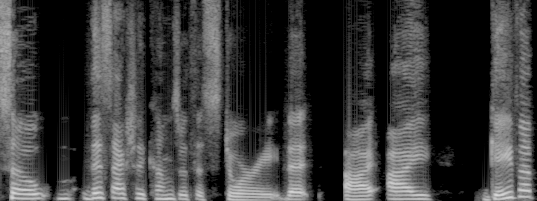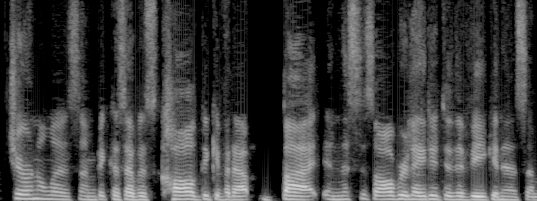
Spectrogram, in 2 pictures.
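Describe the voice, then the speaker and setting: In a very clean recording with a silent background and a dry, close sound with no echo, a woman with an American accent and a normal speaking voice talks at a fairly quick pace, at medium pitch with ordinary pitch variation. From US Midwest. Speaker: artist, writer and former journalist. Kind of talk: interview.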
